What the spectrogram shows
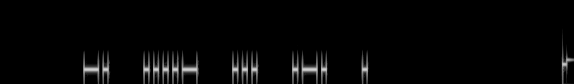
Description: Morse code, heard as a keyed tone, about 25 wpm, spaced as for 16 wpm, 700 Hz. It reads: N4SRE
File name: Lesson 15g - Number 5 - Call Signs 25wpm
